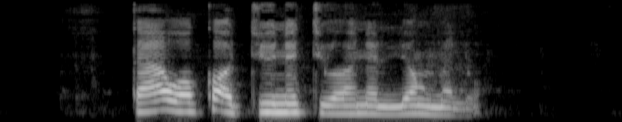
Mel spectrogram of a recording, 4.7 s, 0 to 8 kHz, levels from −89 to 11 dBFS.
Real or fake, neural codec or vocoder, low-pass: real; none; 7.2 kHz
